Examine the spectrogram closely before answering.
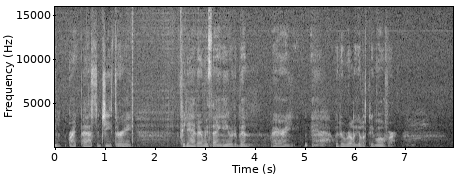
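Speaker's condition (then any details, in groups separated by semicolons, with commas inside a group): No condition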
